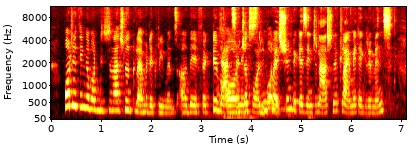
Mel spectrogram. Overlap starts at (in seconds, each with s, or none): 3.3 s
